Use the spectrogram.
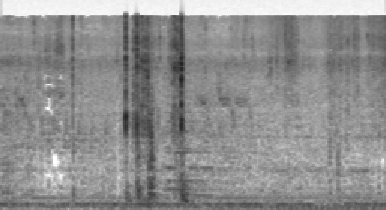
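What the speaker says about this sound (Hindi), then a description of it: "गाड़ी स्टार्ट खड़ी हुई है" A parked car's engine idles with a steady low rumble close by, with a few brief clunks and rustles partway through and no clear speech.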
